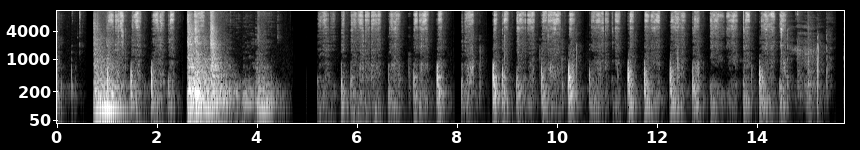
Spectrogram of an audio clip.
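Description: Writing a sentence on a classroom board, heard as close, scratchy strokes: two longer rubbing passages, a brief gap, then a quick run of short taps and scrapes, soft and alone.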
